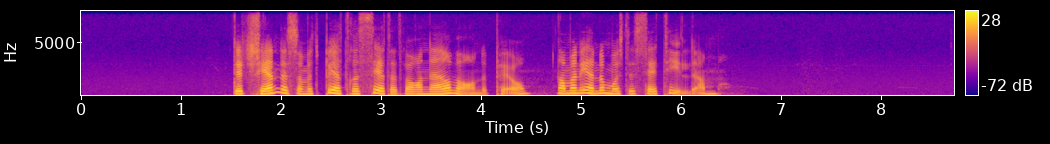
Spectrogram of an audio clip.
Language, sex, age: Swedish, female, 39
